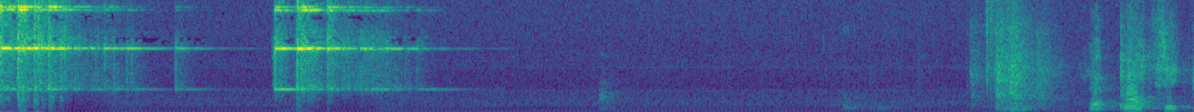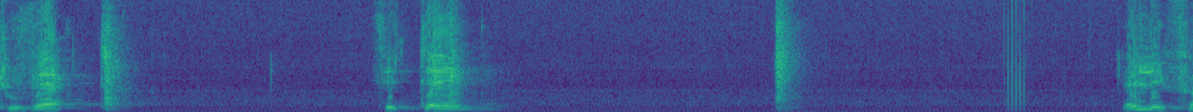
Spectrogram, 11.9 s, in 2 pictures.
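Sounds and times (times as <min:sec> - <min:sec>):
apartment doorbell ringing: 0:00.0 - 0:02.6
speech: 0:05.7 - 0:06.4, 0:07.9 - 0:08.4, 0:11.6 - 0:11.9.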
